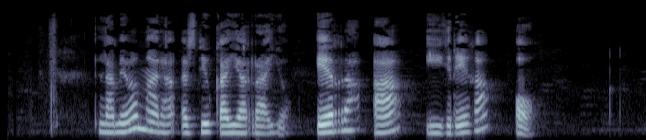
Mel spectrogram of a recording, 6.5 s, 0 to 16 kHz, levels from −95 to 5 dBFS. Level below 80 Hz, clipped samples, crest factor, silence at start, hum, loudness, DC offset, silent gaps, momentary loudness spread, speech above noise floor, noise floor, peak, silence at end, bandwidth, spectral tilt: -80 dBFS; under 0.1%; 22 dB; 0.5 s; none; -26 LUFS; under 0.1%; none; 11 LU; 49 dB; -74 dBFS; -6 dBFS; 1.15 s; 11 kHz; -4.5 dB/octave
